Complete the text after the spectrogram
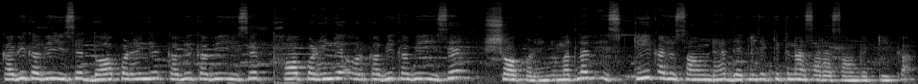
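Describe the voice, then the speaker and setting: A woman's voice: fairly high pitch, normal speed, few pauses, mellow, rough recording. A woman teaching English pronunciation, spelling words out letter by letter and asking herself questions before answering them. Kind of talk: classroom-style lesson.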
